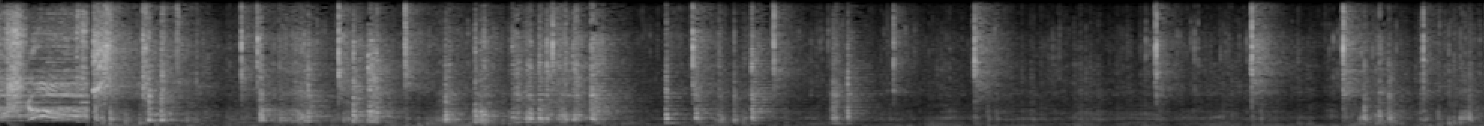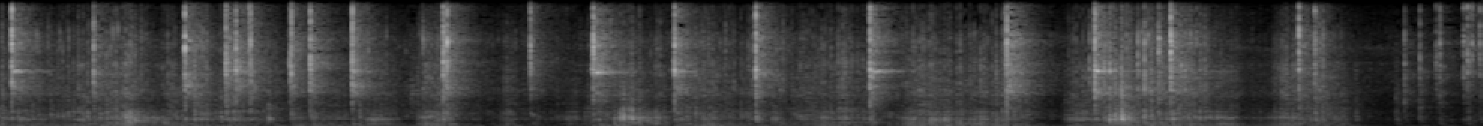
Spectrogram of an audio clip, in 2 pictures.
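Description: Beyblade spinning tops whirring in a plastic stadium, with many irregular clicks and clacks as they strike each other and the walls. The noise dies away about a second before the end.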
